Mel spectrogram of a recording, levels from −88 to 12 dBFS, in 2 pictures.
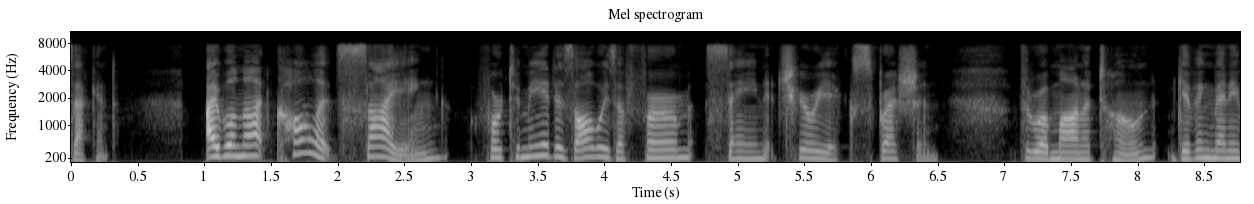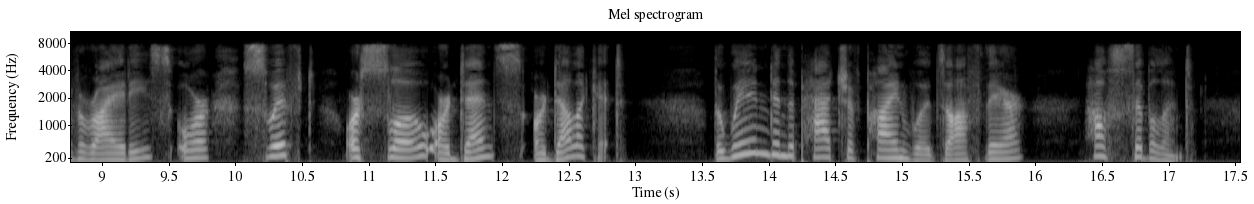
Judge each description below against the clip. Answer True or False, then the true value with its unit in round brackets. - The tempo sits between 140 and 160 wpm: True (150 wpm)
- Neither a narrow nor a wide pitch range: True (4.7 semitones)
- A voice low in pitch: False (195 Hz)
